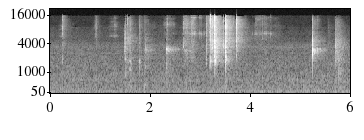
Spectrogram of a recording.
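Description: Hand pepper mill grinding black pepper, a short burst of gritty crunching and clicking about three seconds in, with a few lighter clicks and taps of containers before and after over a steady low hum.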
